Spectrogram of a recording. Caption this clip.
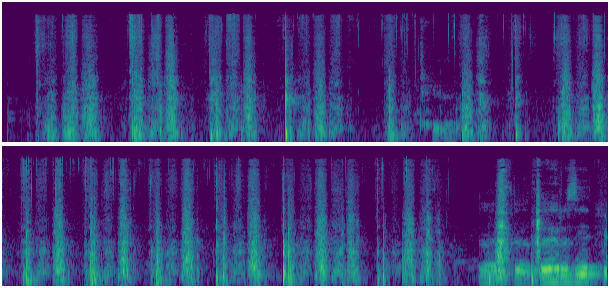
cutting / slicing
we cut some fried garlic into spaghetti, yummy!
knife, oil, garlic, slicing, slice, board, onion, flesh, meat, cutting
